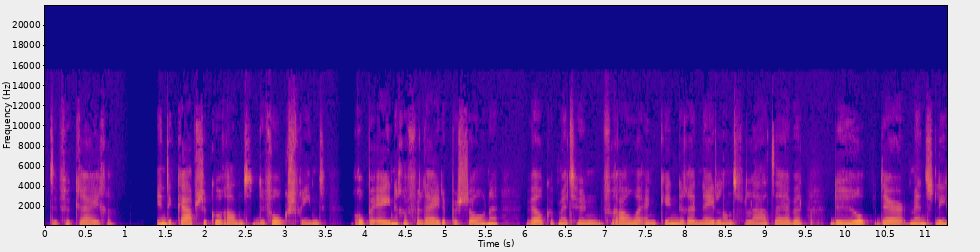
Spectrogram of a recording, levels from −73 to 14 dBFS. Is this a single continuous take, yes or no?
yes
